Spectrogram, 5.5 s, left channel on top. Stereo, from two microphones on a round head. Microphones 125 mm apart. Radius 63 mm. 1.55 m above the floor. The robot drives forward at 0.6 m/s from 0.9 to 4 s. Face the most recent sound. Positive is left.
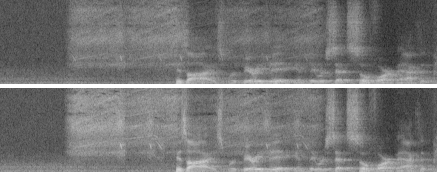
turn(degrees=-25)  # may be behind; listen again after turning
